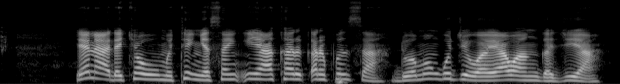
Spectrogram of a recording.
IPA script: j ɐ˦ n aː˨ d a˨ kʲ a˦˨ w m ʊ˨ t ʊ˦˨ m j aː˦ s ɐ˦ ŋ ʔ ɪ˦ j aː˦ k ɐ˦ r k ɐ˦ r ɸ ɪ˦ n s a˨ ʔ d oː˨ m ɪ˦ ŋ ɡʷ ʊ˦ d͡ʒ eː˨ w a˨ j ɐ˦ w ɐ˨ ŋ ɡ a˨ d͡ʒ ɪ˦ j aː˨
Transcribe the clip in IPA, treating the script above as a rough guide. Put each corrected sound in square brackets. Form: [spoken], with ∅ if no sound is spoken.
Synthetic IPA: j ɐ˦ n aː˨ d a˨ kʲ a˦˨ w m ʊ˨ t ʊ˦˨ m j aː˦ s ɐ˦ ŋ ʔ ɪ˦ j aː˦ k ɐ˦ r [kʼ] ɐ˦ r ɸ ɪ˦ n s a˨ ʔ d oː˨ m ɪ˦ ŋ ɡʷ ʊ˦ d͡ʒ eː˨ w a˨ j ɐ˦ w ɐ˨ ŋ ɡ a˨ d͡ʒ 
